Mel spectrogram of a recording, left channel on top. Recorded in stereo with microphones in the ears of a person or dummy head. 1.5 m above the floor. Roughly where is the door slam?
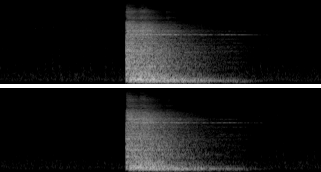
Centre.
